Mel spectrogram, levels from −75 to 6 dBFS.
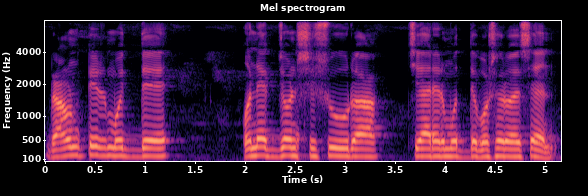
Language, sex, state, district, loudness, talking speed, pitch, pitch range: Bengali, male, Assam, Hailakandi, -14 LUFS, 95 wpm, 160 Hz, 155-170 Hz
